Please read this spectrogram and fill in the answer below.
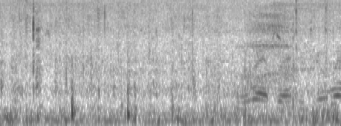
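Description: Footsteps of football players sprinting on dry grass: a few quick thumps about a third of a second apart, over a low rumble of wind on the microphone. Shouting voices start near the end.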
